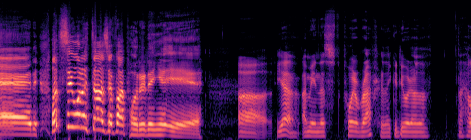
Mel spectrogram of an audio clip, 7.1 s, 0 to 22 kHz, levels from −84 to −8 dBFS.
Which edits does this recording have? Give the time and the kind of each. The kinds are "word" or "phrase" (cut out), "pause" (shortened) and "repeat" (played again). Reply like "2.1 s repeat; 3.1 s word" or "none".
4.1 s pause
